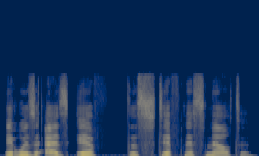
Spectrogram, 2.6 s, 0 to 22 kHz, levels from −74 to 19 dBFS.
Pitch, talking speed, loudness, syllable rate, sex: 210 Hz, 160 wpm, -17 LUFS, 4.4 syllables/s, female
